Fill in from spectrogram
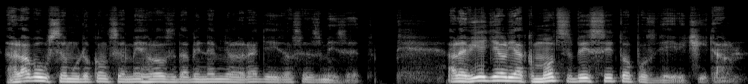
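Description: A male narrator reads a historical novel in a measured, steady way. His voice is gravelly with a husky edge, pitched in the middle range for a man. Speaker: audiobook narrator.

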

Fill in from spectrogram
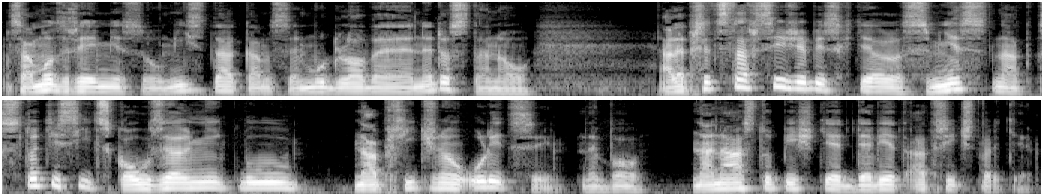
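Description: A kindly middle-aged wizard father explaining patiently, read by a man. The voice stays low and calm. Storybook reading. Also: close to an everyday voice.

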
